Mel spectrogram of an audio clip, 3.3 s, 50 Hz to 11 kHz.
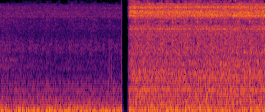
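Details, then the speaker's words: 1959 Alvis TD21 Series 1, heard under the bonnet, hot after a good run: steady, even low idle with the electric cooling fan whirring constantly on top; a normal warm idle. "You can hear the electric fan whirring away. As it's hot at the moment."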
